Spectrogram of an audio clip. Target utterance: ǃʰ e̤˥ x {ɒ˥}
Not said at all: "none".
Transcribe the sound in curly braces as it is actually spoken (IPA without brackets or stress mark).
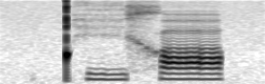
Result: ɒ˥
